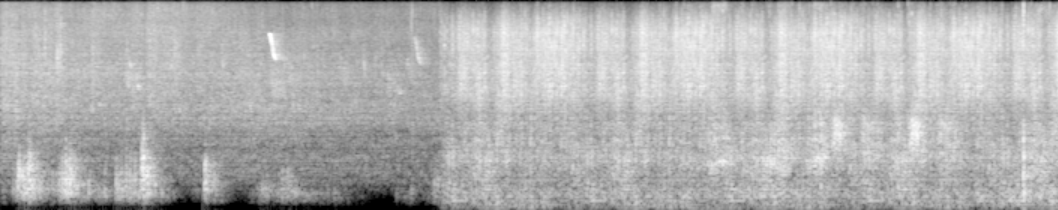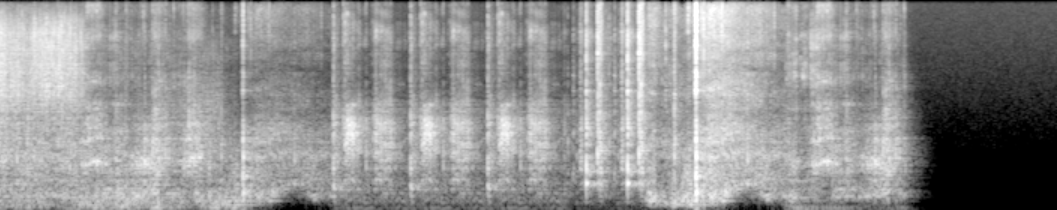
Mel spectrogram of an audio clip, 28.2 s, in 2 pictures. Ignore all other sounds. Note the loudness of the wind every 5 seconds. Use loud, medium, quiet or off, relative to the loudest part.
loud, loud, loud, loud, off, off.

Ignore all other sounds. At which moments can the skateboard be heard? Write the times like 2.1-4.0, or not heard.
9.0-26.2.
